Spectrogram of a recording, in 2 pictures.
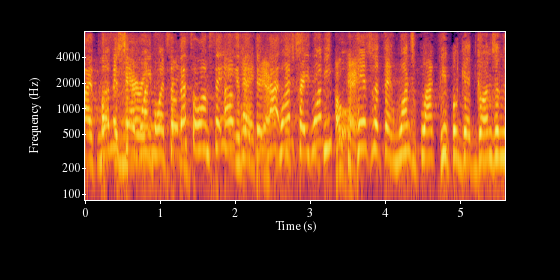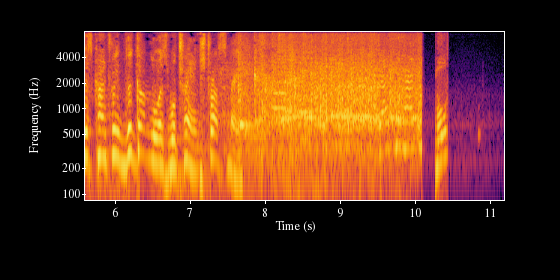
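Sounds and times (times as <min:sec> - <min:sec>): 
speech: 0:00.0 - 0:08.0, 0:10.3 - 0:10.6
crowd clapping: 0:07.5 - 0:10.2.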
